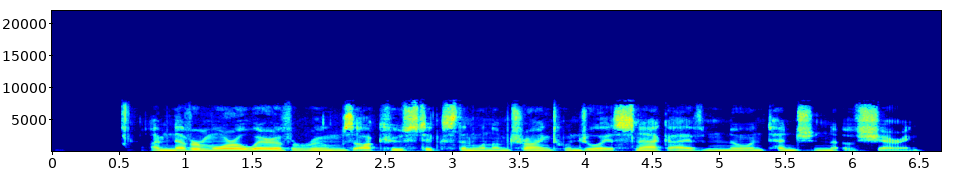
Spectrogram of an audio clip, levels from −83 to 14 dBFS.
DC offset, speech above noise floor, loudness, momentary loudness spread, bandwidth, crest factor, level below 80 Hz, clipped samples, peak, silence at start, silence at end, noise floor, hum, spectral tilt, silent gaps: under 0.1%; 32 dB; -24 LUFS; 10 LU; 8.4 kHz; 20 dB; -68 dBFS; under 0.1%; -6 dBFS; 0.5 s; 0.2 s; -57 dBFS; none; -3 dB/octave; none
